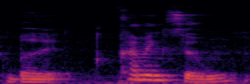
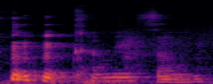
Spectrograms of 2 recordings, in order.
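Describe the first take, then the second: First: Said in the usual way. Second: Laughing teaser. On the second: Real, not acted. Laughing drawn-out repeat.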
